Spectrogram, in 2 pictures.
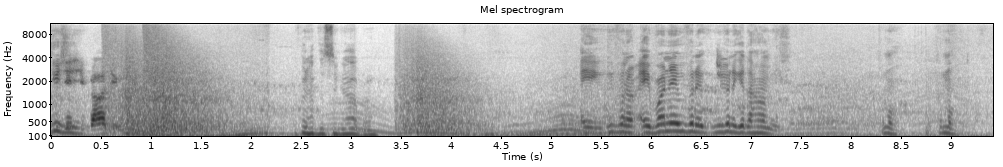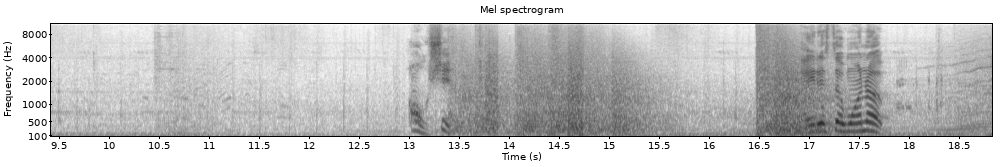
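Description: A young man talks loudly and with animation into a microphone.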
